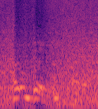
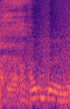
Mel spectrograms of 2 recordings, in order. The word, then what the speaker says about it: Holborn: The area up to the left-hand side is the district of Holborn, and Holborn is another of those places that's spelt strangely. It's spelled Holborn. So it looks like Holborn, but it's pronounced Holborn.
